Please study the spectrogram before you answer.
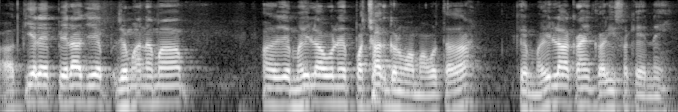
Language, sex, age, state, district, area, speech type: Gujarati, male, 45-60, Gujarat, Rajkot, rural, spontaneous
